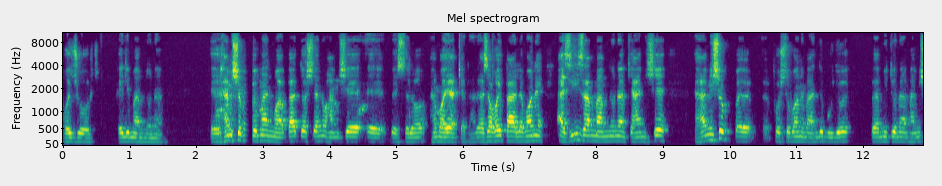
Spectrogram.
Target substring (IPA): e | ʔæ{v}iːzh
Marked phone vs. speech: incorrect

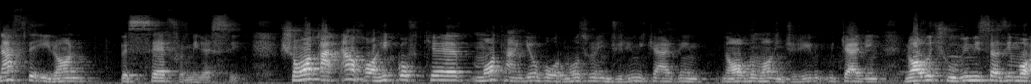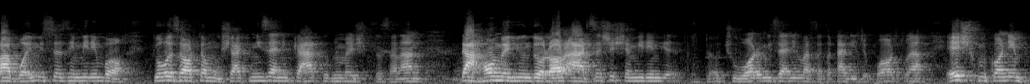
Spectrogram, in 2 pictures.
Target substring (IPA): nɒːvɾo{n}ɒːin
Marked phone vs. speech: incorrect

